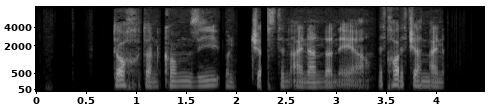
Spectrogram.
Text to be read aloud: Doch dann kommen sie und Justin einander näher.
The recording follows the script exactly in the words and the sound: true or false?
false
